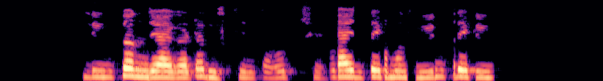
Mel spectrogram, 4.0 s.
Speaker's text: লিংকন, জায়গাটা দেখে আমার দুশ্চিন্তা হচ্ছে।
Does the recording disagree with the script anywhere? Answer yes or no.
yes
